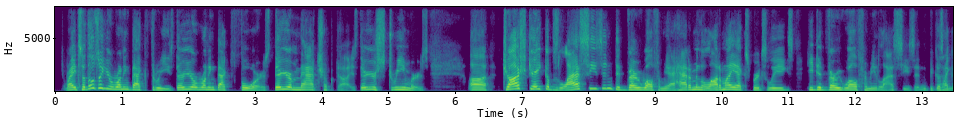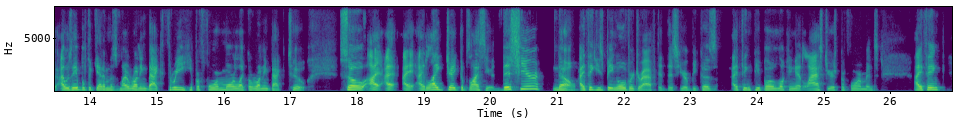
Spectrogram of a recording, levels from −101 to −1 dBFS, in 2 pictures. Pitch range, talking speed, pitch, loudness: 145-185 Hz, 225 wpm, 165 Hz, -28 LUFS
